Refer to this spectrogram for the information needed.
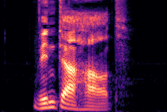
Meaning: hardy, winterhardy
- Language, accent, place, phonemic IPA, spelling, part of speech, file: German, Germany, Berlin, /ˈvɪntɐˌhaʁt/, winterhart, adjective, De-winterhart.ogg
